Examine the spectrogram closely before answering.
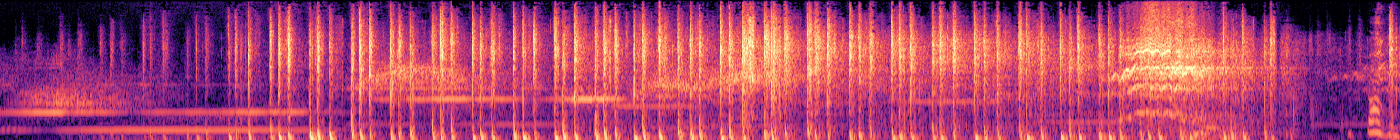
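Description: A horse gallops through a forest, its hooves pounding in a fast, steady rhythm, then it lets out a loud, shrill neigh near the end as it throws its rider, before the hoofbeats fade. A low steady tone plays at the start.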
